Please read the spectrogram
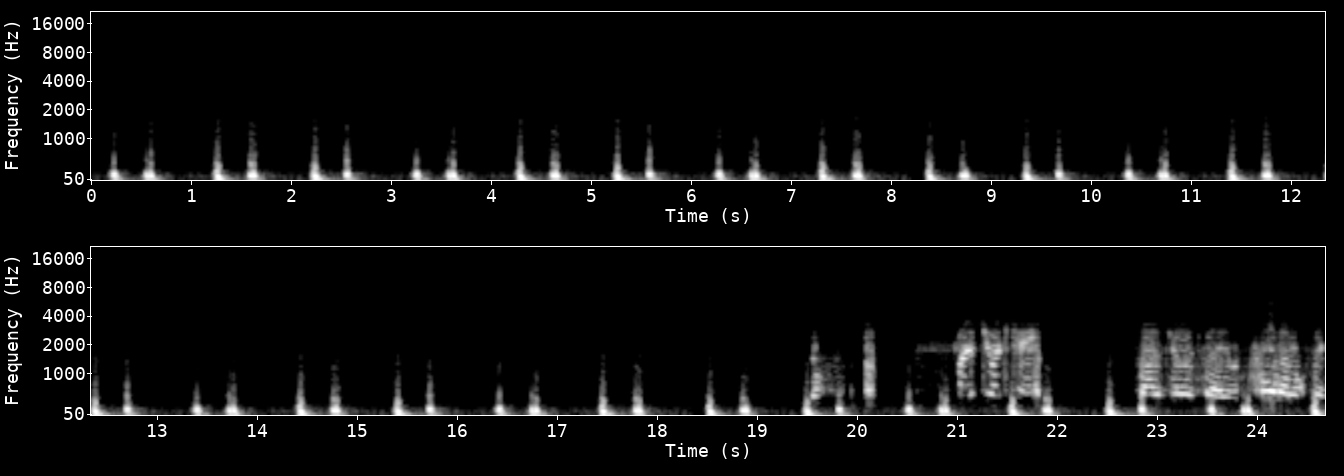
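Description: Heartbeat sound effect in a song intro: steady lub-dub double thumps, a pair a little more than once a second, over a faint low hum. Near the end, pitched synth music comes in over the beat.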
